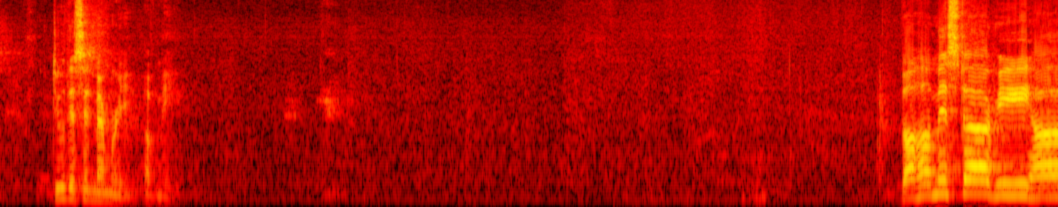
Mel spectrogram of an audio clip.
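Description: An elderly man sings a slow chant through a microphone in an echoing hall.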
